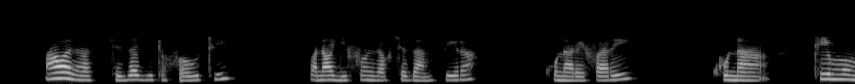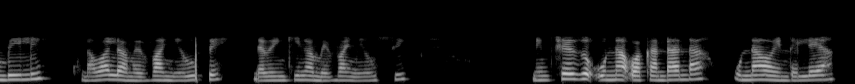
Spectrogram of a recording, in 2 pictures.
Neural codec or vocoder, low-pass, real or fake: codec, 16 kHz, 4 kbps, X-Codec, HuBERT features, trained on general audio; 3.6 kHz; fake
